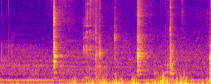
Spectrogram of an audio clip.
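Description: Scattered knocks and clatters of tools being handled against a wooden kitchen cabinet, about seven in four seconds, over a steady low hum.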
